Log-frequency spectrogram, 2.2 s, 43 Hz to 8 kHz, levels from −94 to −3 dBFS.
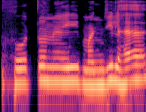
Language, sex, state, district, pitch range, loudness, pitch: Bhojpuri, male, Uttar Pradesh, Gorakhpur, 160-185 Hz, -20 LUFS, 175 Hz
